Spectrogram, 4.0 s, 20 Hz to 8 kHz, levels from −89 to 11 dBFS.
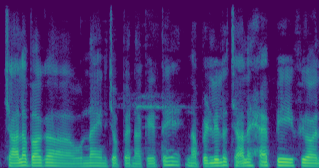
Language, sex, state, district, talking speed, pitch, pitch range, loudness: Telugu, male, Andhra Pradesh, Anantapur, 180 wpm, 135 Hz, 130-150 Hz, -19 LUFS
